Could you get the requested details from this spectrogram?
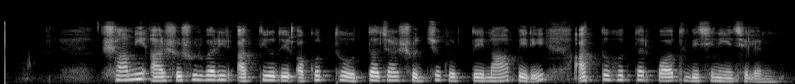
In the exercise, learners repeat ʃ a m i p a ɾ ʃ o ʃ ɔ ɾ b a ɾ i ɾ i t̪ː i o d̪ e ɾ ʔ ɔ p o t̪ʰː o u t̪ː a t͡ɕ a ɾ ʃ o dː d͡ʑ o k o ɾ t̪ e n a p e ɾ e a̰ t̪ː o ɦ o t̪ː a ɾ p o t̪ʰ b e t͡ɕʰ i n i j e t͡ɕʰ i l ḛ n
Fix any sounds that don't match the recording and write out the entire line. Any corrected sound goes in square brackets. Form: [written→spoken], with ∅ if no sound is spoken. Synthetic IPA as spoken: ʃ a m i [p→ʔ] a ɾ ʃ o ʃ [ɔ→u] ɾ b a ɾ i ɾ [i→a] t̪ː i o d̪ e ɾ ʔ ɔ [p→k] o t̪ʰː o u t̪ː a t͡ɕ a ɾ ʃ o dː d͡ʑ o k o ɾ t̪ e n a p e ɾ e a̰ t̪ː o ɦ o t̪ː a ɾ p [o→ɔ] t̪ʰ b e t͡ɕʰ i n i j e t͡ɕʰ i l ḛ n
